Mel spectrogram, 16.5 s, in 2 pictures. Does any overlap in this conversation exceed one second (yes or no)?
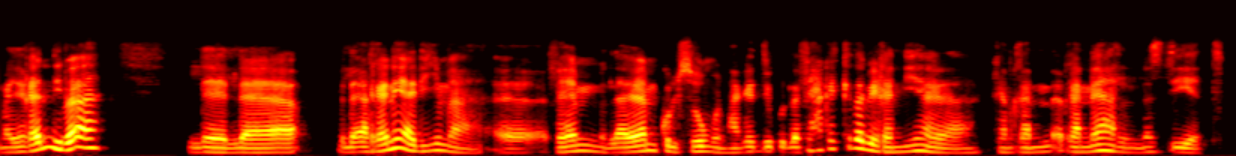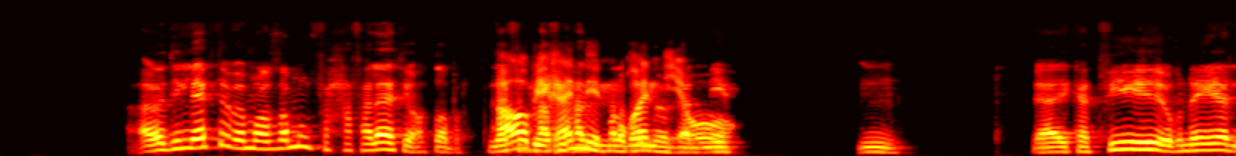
yes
